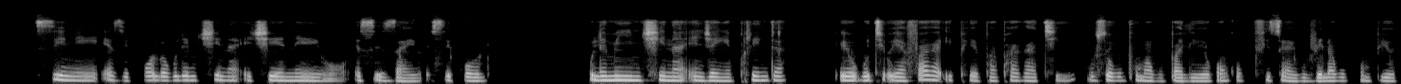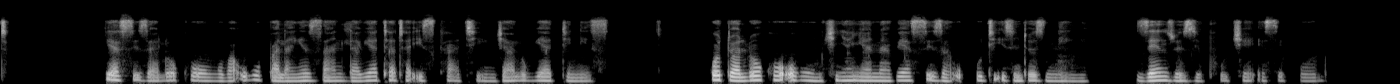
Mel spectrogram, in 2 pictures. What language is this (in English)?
North Ndebele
